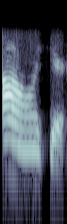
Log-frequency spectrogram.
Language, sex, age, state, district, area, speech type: Tamil, female, 45-60, Tamil Nadu, Cuddalore, rural, conversation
